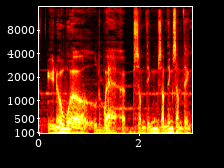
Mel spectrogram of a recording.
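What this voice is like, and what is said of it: Deep movie-trailer narrator voice. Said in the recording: “that deep voice chap doing this... Oh, it's quite sexy”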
